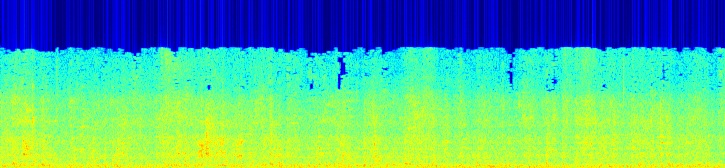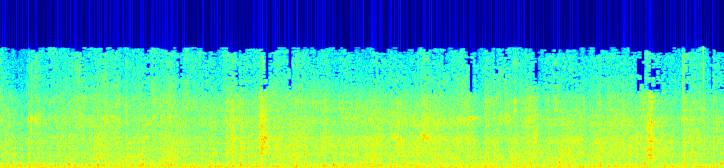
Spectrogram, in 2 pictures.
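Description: Double-stack container freight train rolling past, steel wheels on the rails making a steady rumble with the clatter of wheels over rail joints.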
